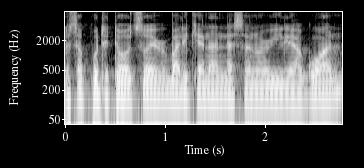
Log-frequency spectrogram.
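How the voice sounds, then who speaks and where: A man is speaking. He has a Jamaican accent. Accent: Jamaican English with patois features. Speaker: YouTube vlogger. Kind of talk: casual vlog commentary. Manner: halting.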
